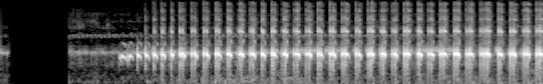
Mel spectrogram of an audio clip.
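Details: Frog croaking: after a brief quiet start, rapid rattling pulses at a mid pitch run quickly and continuously, about three per second in loose bursts, with no other sounds.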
